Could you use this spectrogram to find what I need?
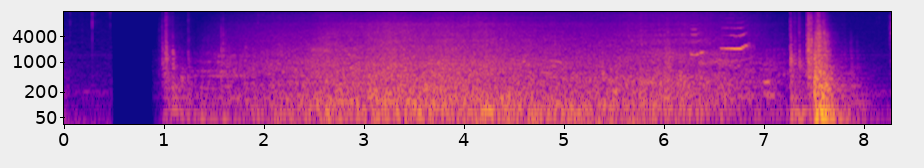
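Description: Waves wash against rocks outdoors.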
